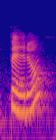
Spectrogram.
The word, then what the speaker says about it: pero: strong now let's see at the letter R when it sounds softly let's see some examples the first one I showed you was pero I can show you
